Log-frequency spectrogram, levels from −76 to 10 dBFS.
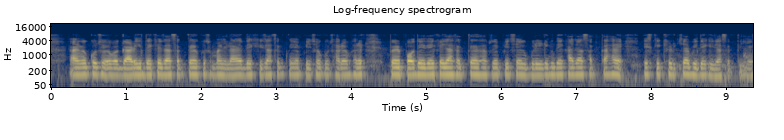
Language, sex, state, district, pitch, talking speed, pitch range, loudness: Hindi, male, West Bengal, Kolkata, 140 Hz, 230 wpm, 135-140 Hz, -18 LUFS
